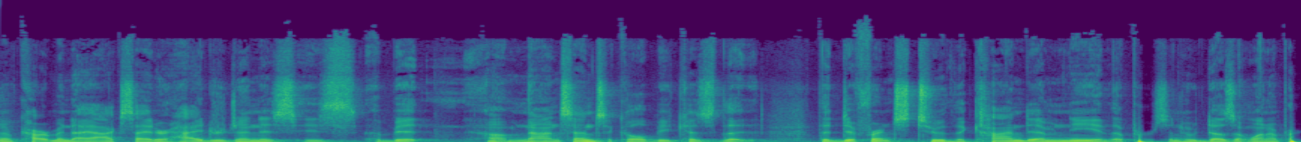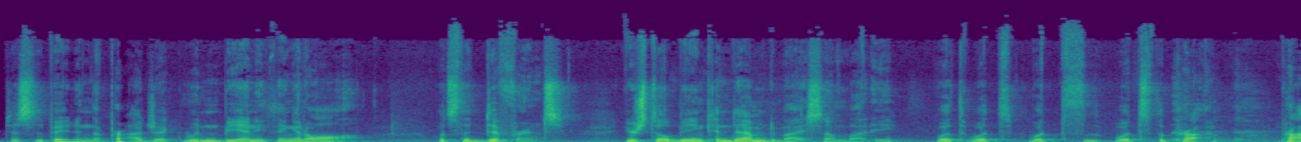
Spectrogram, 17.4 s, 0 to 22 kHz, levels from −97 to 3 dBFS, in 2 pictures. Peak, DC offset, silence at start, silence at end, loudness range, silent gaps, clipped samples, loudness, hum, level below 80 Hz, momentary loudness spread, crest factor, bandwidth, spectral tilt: 0 dBFS; under 0.1%; 0 s; 0 s; 4 LU; none; under 0.1%; -22 LUFS; none; -26 dBFS; 10 LU; 20 dB; 19 kHz; -5 dB/octave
